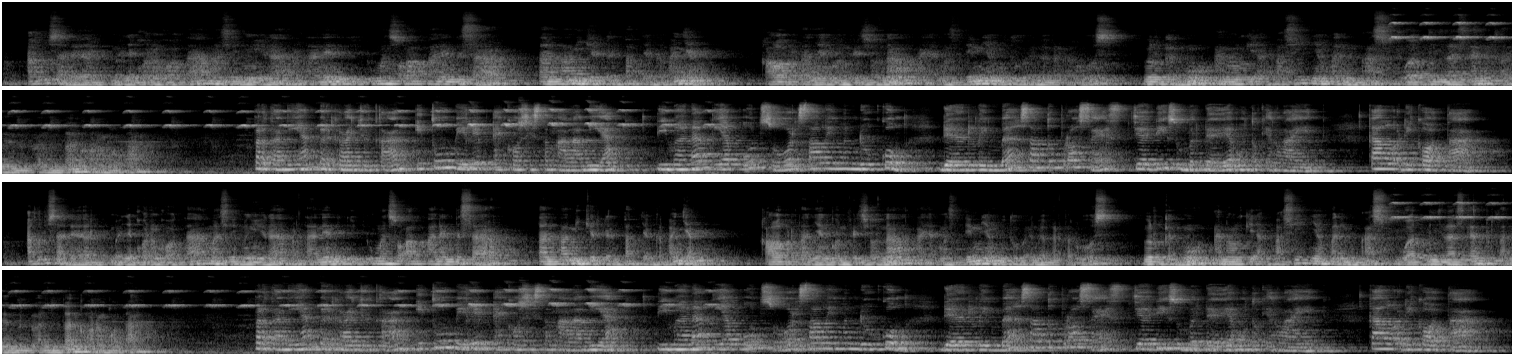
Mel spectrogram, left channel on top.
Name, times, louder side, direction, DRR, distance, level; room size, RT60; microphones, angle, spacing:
voice 1, 0.2-5.0 5.4-7.0 7.6-11.1 11.4-16.5, right 1 dB, 60° right, 1 dB, 0.4 m, -26 dB
sound 1, 13.7-22.2, left 2 dB, 15° left, 0.3 m, -29 dB
voice 2, 17.6-21.2 21.6-29.8, left 2 dB, 85° left, -1 dB, 0.5 m, -26 dB
2.4 x 2.3 x 2.4 m, 1.3 s
head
